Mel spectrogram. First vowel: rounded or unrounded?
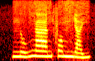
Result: rounded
